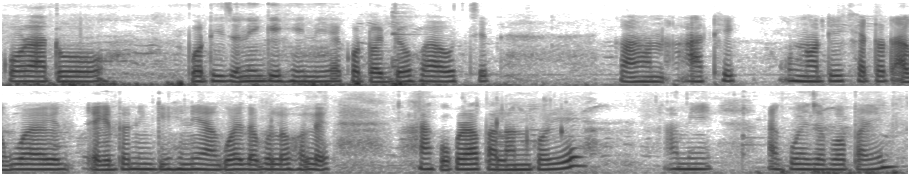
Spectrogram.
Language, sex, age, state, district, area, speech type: Assamese, female, 30-45, Assam, Charaideo, rural, spontaneous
